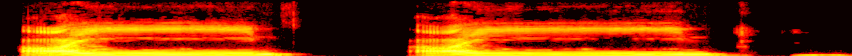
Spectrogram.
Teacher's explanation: কণ্ঠনালীর মধ্যখান হইতে উচ্চারিত হয় আইন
